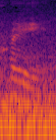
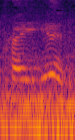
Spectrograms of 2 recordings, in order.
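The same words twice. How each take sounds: First: The word is said as one syllable. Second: The word is said as two syllables. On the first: The speaker calls it right. "Just one syllable" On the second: The speaker calls it wrong. "would be two syllables. That's wrong"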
